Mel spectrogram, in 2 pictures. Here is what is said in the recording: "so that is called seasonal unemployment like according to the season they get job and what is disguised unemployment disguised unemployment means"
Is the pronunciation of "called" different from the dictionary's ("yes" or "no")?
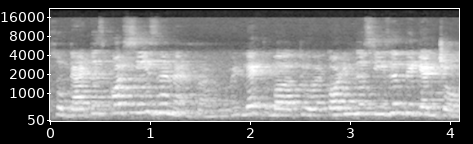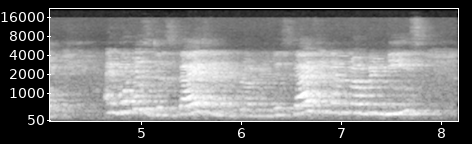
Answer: yes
